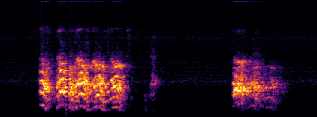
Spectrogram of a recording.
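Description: puppy barking

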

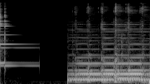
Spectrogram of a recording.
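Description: glasses clinking

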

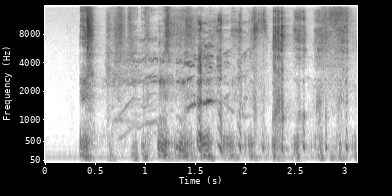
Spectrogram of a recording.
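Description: sheep bleating

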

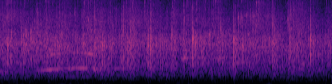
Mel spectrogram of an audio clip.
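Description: audience applauding

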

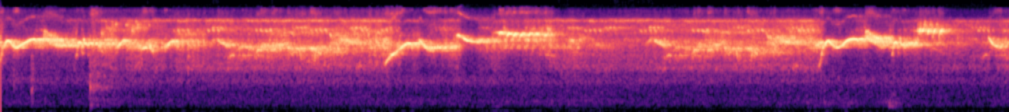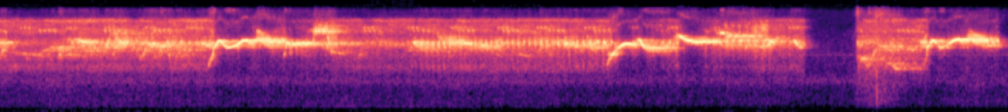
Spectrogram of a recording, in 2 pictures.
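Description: thrush call

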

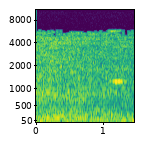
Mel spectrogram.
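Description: garbage truck passing outside

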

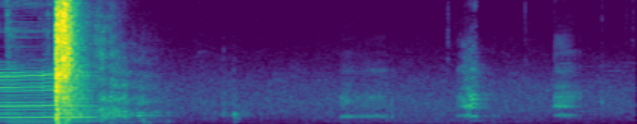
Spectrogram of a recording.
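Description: gunshot

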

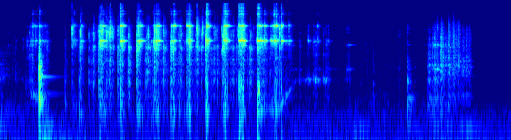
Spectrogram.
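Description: four dice being rolled

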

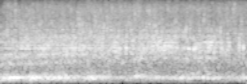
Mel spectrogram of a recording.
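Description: toilet flushing

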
